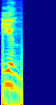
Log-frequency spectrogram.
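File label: "ying", Mandarin Chinese syllable, neutral tone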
